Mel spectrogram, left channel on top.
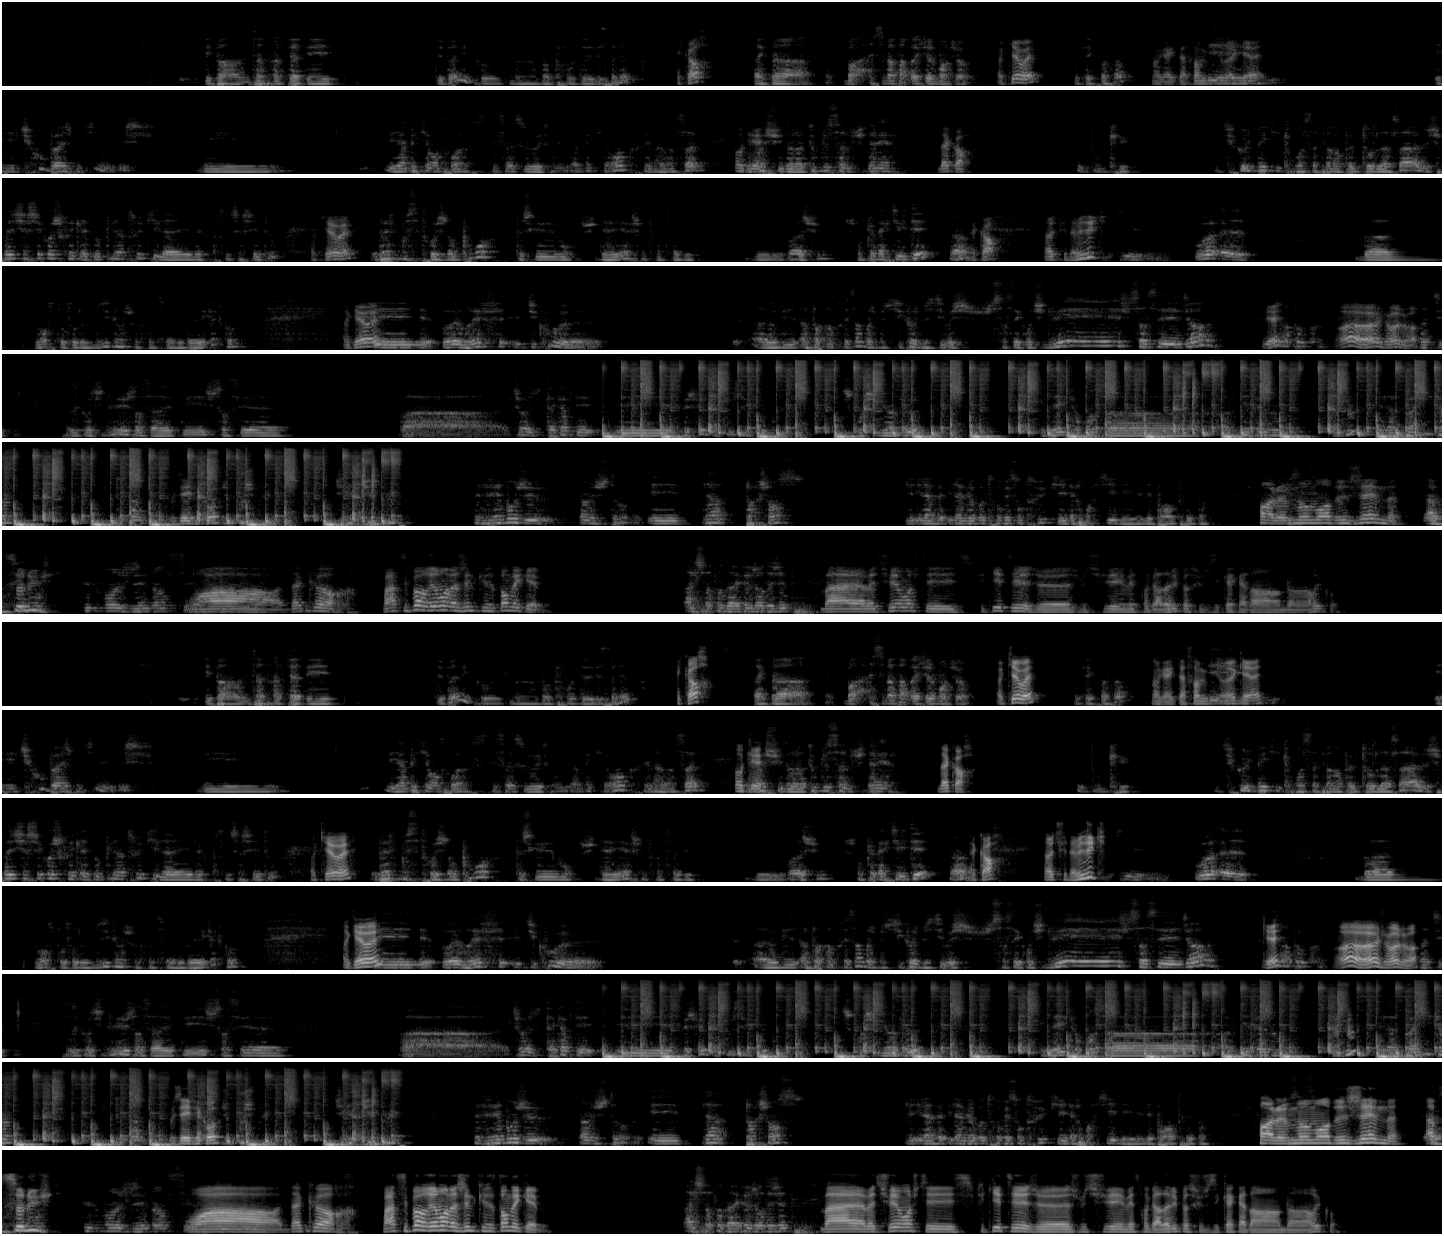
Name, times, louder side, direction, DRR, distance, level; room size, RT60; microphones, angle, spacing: voice 1, 2.0-3.3 4.3-6.3 7.5-8.1 8.4-9.7 10.8-11.3 12.0-12.7 14.3-15.9 16.3-17.3 18.2-23.3 25.1-25.7 26.5-32.1 32.6-35.2 35.5-35.7 36.3-38.9 40.0-40.3 40.7-41.2 41.6-42.0 42.3-43.1 43.5-45.5 45.8-46.5 46.9-49.2 50.5-55.4 55.7-56.2 56.5-56.7 57.4-57.6 57.9-60.8 61.6-65.4 66.0-67.3 68.0-70.4 71.4-72.1 72.9-73.5 73.7-73.8 74.4-74.7 75.3-76.3 76.7-80.0 81.0-85.0 86.2-86.8 87.2-88.9 89.4-89.6 93.2-94.6, right 1 dB, 30° right, 2.3 m, -42 dB
voice 2, 11.5-12.6 21.7-22.0 23.8-24.1 32.0-32.3 38.6-38.7 39.2-39.8 46.6-47.0 55.8-56.0 56.5-57.4 70.9-71.1 73.7-74.2 84.6-86.0 86.2-86.9 88.2-89.9 90.2-91.8 94.6-99.6, right 7 dB, 85° right, 0.4 m, -32 dB
sound 1, 63.6-76.0, equal, 10° left, 0.5 m, -33 dB
4.2 x 4.1 x 2.6 m
head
